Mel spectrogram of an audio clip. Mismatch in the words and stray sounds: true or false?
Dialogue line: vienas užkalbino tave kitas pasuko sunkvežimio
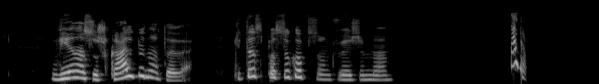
true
